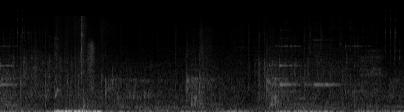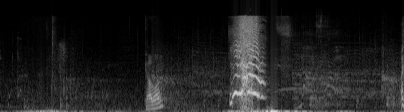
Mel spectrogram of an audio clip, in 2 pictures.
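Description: A bowling ball knocks down pins with a clatter.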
